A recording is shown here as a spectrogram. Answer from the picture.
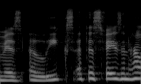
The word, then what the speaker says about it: Alix: So one thing that we heard from our friend Levi, who is listening to the audiobook, is that we've been saying Alex's name wrong. – Yeah. Levi informed us that the audiobook version says her name, Alix.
